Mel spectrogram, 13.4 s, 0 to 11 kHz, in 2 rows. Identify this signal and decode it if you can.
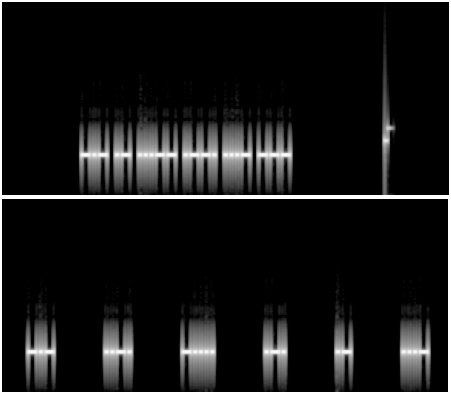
Morse code, heard as a keyed tone, about 28 wpm, spaced as for 14 wpm, 700 Hz. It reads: KA3PVO KF6RAV
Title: USA Call Signs - 6 Characters - 6x Character Spacing - 28wpm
